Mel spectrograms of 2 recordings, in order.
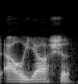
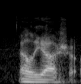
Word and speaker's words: Alyosha: I think I've heard DeMatteis pronounce it, or DeMatteis pronounce it Alyosha. – Alyosha, okay.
